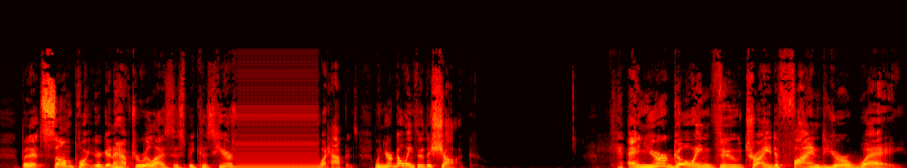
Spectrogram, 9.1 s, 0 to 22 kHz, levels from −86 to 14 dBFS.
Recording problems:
audio freezing; at 2.5 s for 1 s

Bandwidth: 15.5 kHz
